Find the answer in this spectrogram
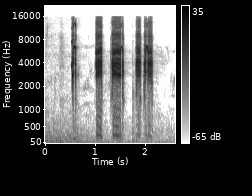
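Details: Black francolin, a hand-tamed pet kala teetar, calling loudly: five harsh, scratchy notes in a rhythm of one, a pause, then two quick pairs, over otherwise quiet surroundings.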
